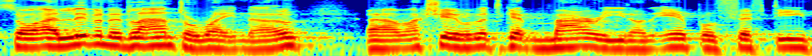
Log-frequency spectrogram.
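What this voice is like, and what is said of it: Irish accent. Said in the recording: “from Ireland ... You can already tell that my accent is different”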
